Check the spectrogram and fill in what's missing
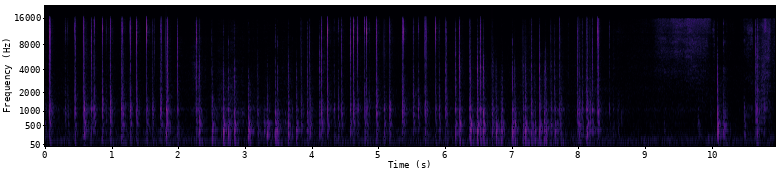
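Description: Long, pointed red nails on both hands tap quickly on a flat, dark computer monitor screen. They make a rapid stream of crisp, short, clicky taps that stop briefly near the end for a soft, high hiss, then a few final taps.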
